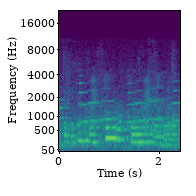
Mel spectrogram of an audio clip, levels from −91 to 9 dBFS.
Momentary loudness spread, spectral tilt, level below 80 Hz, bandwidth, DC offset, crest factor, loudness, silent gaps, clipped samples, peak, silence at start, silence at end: 9 LU; -8.5 dB/octave; -56 dBFS; 6.4 kHz; under 0.1%; 14 dB; -22 LUFS; none; under 0.1%; -8 dBFS; 0 s; 0 s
